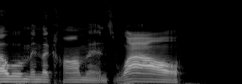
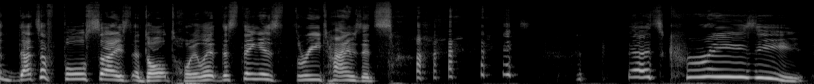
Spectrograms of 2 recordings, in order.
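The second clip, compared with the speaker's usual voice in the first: amazed; 8 semitones higher, much slower than usual. Real, not acted. Amazed at giant fish photo.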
